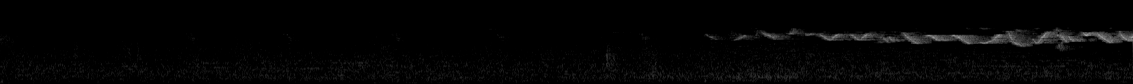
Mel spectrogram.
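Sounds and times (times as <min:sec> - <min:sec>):
steady background hiss: 0:00.0 - 0:11.3
chestnut-bellied seed finch singing whistled slurs: 0:07.1 - 0:11.3.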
